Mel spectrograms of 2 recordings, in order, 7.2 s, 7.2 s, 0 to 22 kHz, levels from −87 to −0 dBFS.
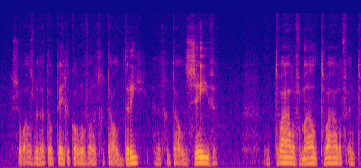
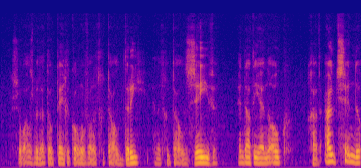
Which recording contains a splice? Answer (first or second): second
